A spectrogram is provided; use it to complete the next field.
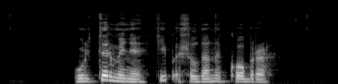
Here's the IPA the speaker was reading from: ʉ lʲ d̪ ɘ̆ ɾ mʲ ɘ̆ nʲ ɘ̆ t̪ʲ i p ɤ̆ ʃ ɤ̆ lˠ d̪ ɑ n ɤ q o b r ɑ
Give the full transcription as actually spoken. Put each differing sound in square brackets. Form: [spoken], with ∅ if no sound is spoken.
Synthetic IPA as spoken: ʉ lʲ [t̪] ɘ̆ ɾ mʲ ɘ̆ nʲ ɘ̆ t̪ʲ i p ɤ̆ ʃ ɤ̆ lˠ d̪ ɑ n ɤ [k] o b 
